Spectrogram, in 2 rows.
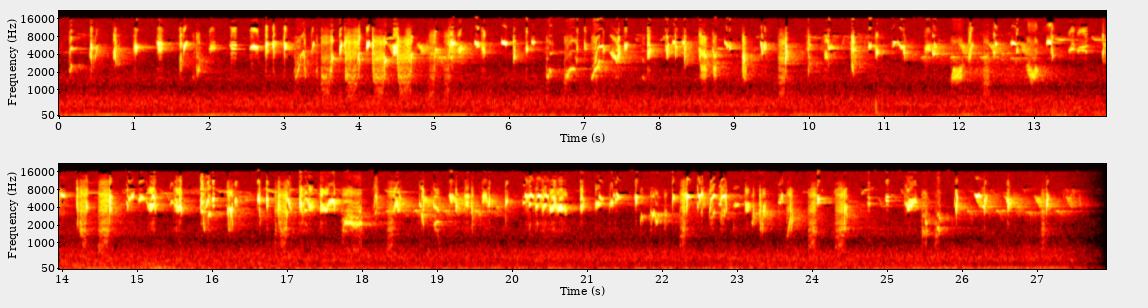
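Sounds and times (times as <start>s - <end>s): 
white-throated dipper: 0.2s - 27.6s.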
